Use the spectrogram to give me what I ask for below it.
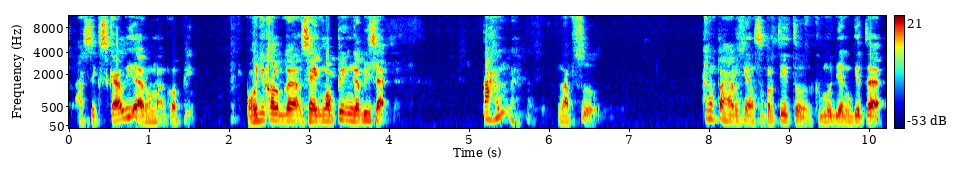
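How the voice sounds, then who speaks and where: Male preacher, fairly high voice, lively sermon style, Arabic recitation mixed with chatty asides. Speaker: Islamic preacher. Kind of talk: sermon teaching a religious book.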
